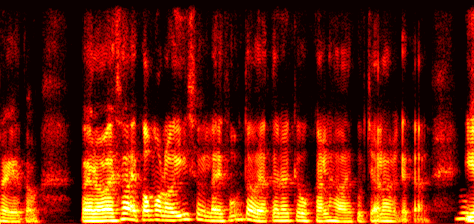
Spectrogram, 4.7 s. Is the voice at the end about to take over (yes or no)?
yes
